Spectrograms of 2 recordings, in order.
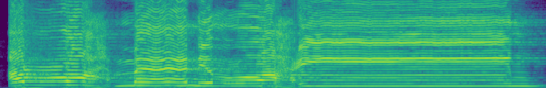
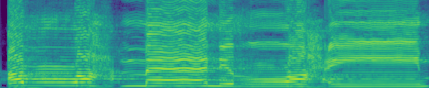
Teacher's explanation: Ra ni kalau kita baca dengan asyiddah, dia tak akan bergetar. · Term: tak bergetar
